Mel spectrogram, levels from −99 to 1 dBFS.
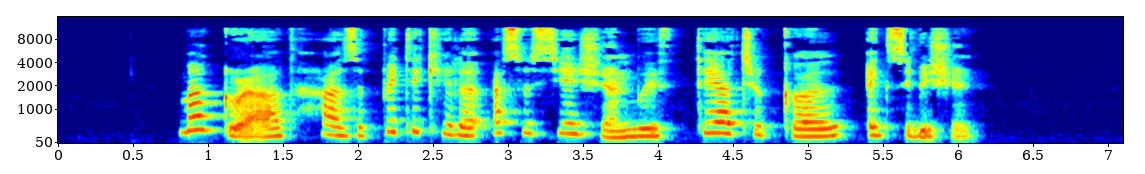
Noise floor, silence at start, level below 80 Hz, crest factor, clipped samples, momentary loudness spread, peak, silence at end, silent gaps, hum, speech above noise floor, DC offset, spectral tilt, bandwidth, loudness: -87 dBFS; 0.8 s; -68 dBFS; 18 dB; under 0.1%; 6 LU; 0 dBFS; 1 s; none; none; 69 dB; under 0.1%; -3 dB/octave; 12 kHz; -18 LUFS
